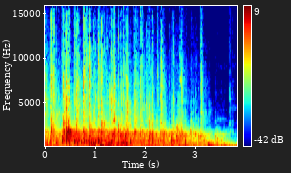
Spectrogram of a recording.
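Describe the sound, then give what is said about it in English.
A big band concert audience applauds steadily for the sponsors and an organizer, dense overlapping claps forming a loud, sustained wash of noise that tapers slightly toward the end. “And again, a great round of applause for Dorothy Love and for bringing us here tonight.”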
